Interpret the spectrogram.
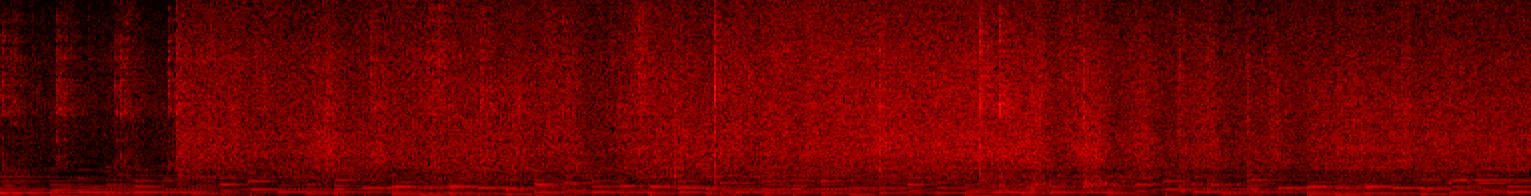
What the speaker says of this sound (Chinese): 快速的给它翻炒均匀，让豆角充分的入味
